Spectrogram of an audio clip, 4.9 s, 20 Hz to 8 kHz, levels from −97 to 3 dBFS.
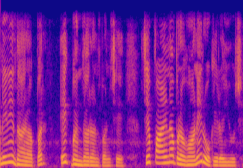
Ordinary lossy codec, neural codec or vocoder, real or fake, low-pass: none; none; real; 7.2 kHz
